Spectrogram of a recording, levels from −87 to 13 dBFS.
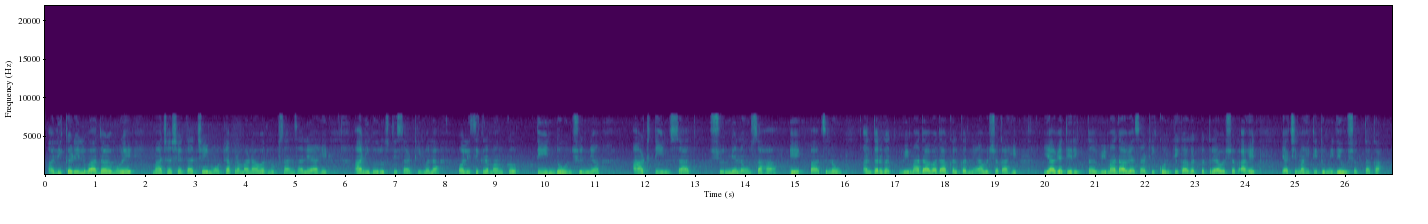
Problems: constant background noise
